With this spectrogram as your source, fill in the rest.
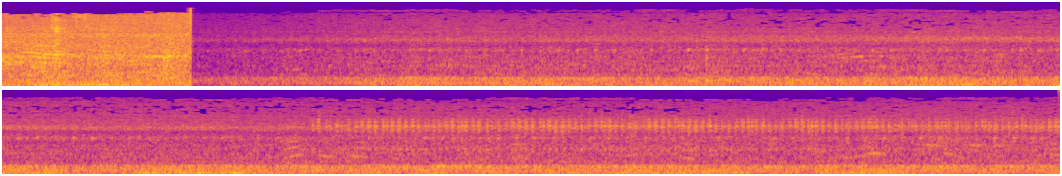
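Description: A roller coaster train clanks slowly up a lift hill.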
